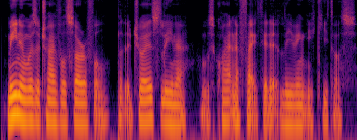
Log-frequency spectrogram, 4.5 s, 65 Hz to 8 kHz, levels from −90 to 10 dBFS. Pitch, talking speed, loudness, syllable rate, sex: 120 Hz, 200 wpm, -22 LUFS, 6.6 syllables/s, male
